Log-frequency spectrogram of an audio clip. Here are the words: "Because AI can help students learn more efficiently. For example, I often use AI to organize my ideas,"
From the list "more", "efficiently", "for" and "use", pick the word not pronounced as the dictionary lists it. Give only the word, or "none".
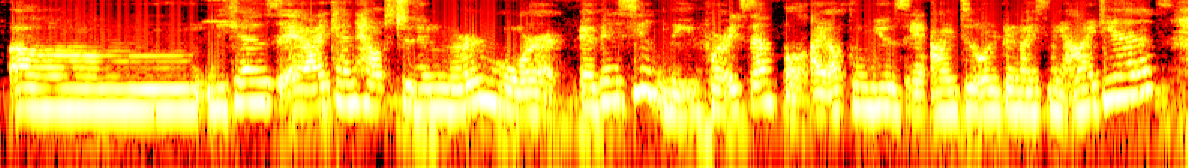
efficiently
